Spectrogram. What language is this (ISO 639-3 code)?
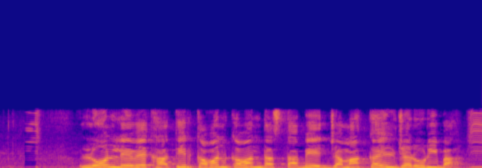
bho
